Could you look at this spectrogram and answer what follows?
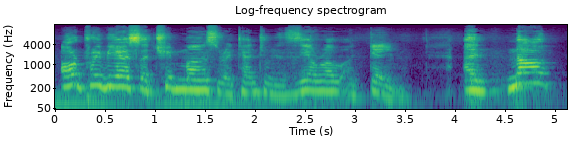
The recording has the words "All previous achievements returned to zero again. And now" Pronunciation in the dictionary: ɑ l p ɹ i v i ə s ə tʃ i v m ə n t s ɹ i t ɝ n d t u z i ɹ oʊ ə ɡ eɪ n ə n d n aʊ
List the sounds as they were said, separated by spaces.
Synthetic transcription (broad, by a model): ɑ l p ɹ i v i ə s ə tʃ i v m ə n t s ɹ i t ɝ n t u z i ɹ oʊ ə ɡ eɪ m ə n n aʊ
